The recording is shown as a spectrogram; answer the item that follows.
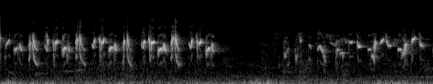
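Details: Rapid chattering song of a trucukan, Sooty-headed bulbul: a dense string of quick, jerky notes, a short pause, then a quieter, fainter continuation of similar notes.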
